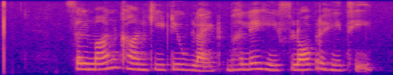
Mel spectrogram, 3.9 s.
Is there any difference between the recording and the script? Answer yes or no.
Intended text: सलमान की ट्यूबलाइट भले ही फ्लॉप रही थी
yes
